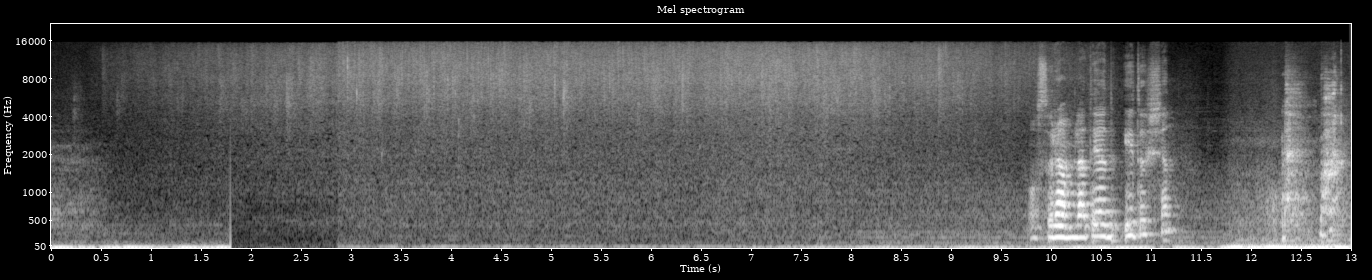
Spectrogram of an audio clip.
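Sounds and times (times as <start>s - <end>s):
shower water spray hissing: 0.5s - 10.0s.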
